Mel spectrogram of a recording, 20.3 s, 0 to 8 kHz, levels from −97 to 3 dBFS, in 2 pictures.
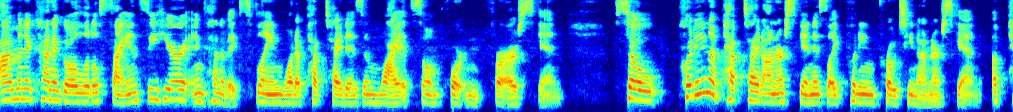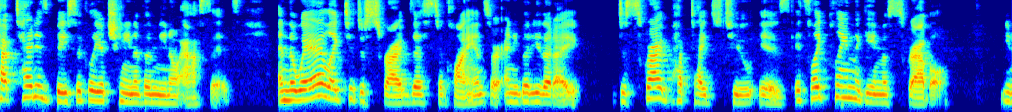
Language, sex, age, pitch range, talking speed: English, female, 30-49, 175-220 Hz, 220 wpm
